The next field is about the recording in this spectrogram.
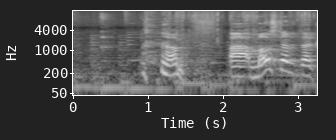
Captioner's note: pickle squeaking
